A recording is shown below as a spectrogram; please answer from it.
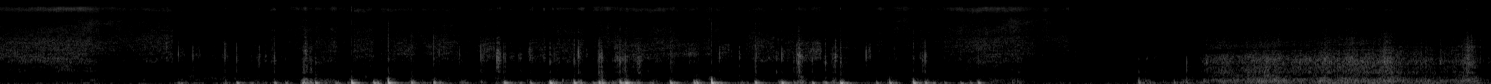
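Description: Fingertips and nails tap and scratch near the edges of a flat white corrugated cardboard piece. A rapid series of dull, low thumps mixes with dry scratching, then falls briefly silent before a softer, steady scratching resumes.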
